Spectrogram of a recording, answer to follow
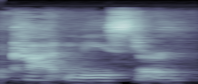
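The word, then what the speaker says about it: Cotoneaster: and by the way I know people say cotton easter cuz it certainly looks like that. Um there's no right way wrong way to pronounce um the dead language that we call these plants in but for the most part that's koniastaster. You say each syllable in it.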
